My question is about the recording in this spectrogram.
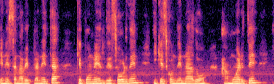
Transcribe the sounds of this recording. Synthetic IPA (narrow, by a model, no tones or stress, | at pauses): ene̞st̪anaβe̞plane̞t̪ake̞po̞ne̞ːld̪e̞so̞ɾðe̞nikeesko̞nd̪e̞naðo̞amwe̞ɾt̪e̞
